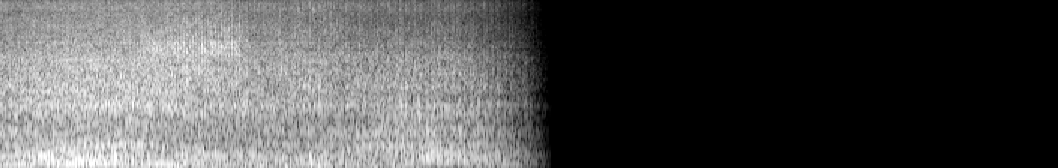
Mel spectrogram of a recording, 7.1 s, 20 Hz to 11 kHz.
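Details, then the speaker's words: 2006 Ford Explorer, Ford 4.0L SOHC V6, warm, lightly revved: harsh, continuous metallic rattle, then cut off; the 4.0 death rattle, tensioner apparently replaced and leaking into the valley, cause unconfirmed. "So All right, so as you can hear, she's hurting. That's what Ford 4.0 Death Rattle sounds like."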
